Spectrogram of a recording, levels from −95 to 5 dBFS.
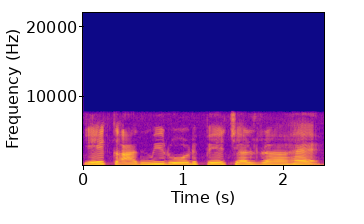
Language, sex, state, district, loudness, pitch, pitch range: Hindi, female, Jharkhand, Ranchi, -13 LUFS, 245 Hz, 235-265 Hz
